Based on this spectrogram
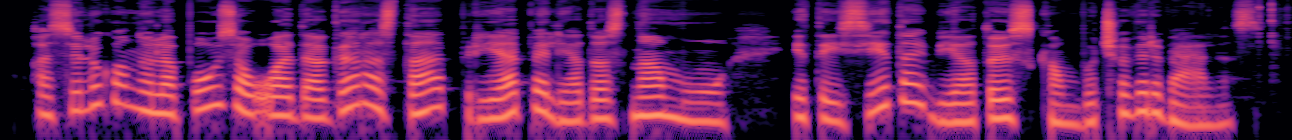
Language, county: Lithuanian, Klaipėda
